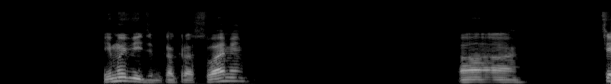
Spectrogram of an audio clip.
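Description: A middle-aged man speaks calmly over an online call, in short phrases with pauses.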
